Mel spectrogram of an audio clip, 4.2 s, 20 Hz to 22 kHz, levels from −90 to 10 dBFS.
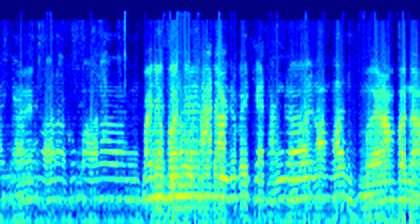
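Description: Throughout, planar audio read as interleaved gives a robotic 188 Hz buzz from 5.33 ms blocks, fitting 256-sample blocks; spectrograms show vertical striations and comb-like sidebands.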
